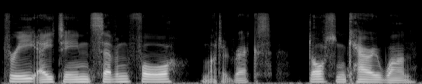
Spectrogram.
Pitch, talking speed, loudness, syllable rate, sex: 115 Hz, 140 wpm, -18 LUFS, 4.4 syllables/s, male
